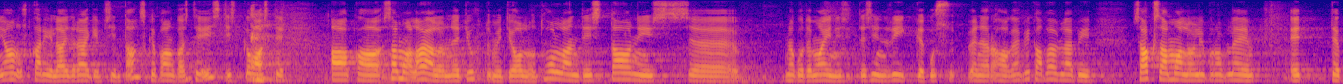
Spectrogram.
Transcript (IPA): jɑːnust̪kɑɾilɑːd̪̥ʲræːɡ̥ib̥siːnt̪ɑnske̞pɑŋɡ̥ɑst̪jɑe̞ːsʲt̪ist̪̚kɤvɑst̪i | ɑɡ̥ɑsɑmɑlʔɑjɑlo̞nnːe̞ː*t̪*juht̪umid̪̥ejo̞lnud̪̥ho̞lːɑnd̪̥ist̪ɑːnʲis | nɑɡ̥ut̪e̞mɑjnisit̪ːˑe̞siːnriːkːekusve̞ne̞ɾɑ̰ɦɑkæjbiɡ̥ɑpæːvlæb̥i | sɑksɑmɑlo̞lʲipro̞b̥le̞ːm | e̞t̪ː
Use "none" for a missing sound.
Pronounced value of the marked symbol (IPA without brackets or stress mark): d̪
